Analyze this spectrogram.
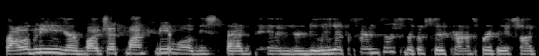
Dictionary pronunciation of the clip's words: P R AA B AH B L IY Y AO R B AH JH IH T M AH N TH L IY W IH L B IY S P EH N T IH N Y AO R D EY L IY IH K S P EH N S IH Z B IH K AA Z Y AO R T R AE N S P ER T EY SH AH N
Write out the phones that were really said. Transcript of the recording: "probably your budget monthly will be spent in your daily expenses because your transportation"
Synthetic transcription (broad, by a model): P R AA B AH B L IY Y AO R B AH JH IH T M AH N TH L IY W IH L B IY S P EH N T IH N Y AO R D EY L IY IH K S P EH N S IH S B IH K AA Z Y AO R T R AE N S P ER T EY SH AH N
